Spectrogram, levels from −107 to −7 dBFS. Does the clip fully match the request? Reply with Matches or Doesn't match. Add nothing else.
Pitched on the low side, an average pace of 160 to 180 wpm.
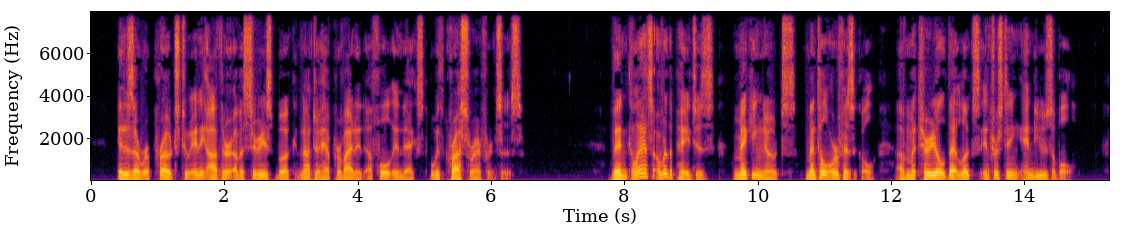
Doesn't match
